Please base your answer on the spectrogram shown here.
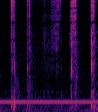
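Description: Tarot cards shuffled by hand ahead of a reading, four short crisp riffling bursts with quiet pauses between, close and soft, with a steady faint tone running underneath.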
